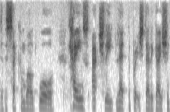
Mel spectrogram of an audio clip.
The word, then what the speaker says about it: Keynes: It looks like it's Keynes, but you pronounce his name Keynes.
